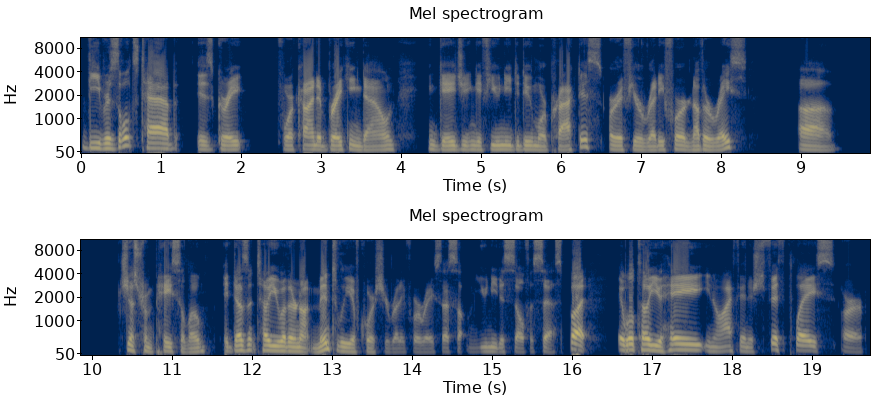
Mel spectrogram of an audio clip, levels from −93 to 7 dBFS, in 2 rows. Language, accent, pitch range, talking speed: English, American, 115-145 Hz, 195 wpm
